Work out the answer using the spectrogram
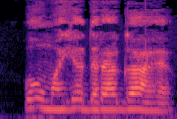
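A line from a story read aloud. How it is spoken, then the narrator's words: Man's moan. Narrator (Russian): простонал мой жених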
